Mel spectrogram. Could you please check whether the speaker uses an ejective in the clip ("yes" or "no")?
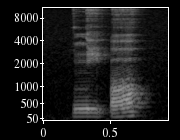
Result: no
